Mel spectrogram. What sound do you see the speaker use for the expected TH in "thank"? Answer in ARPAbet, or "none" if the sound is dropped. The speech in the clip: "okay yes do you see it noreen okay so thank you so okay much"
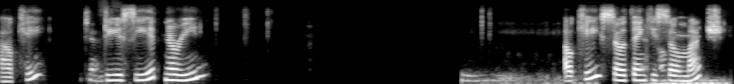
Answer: TH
